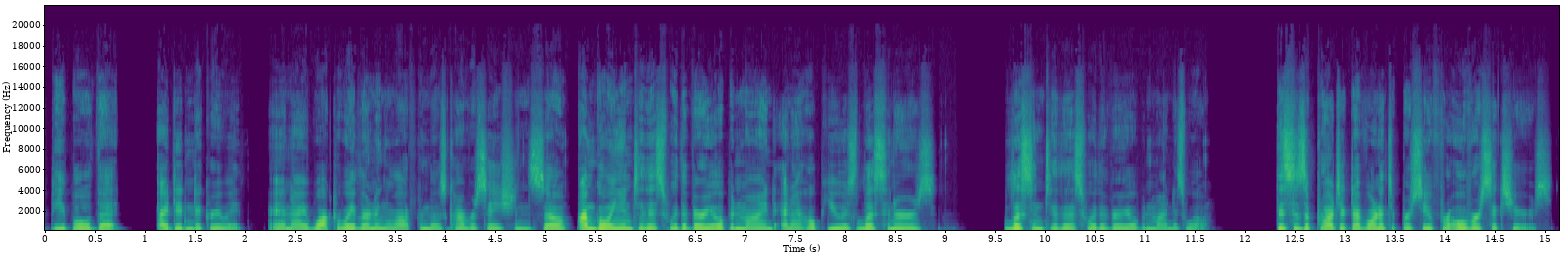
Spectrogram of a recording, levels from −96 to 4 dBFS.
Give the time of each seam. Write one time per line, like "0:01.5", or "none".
none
